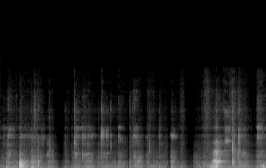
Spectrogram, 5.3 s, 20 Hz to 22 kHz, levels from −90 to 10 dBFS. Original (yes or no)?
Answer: no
